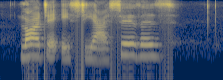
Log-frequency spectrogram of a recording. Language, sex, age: English, female, 20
